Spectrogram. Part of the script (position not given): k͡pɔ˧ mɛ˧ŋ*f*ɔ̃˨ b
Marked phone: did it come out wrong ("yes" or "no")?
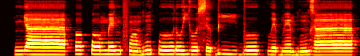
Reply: no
